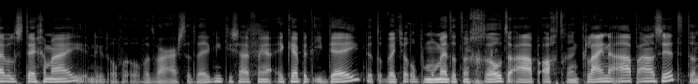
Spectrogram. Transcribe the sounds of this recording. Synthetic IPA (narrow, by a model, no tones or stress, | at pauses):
ɛjʋɛlˠɪstejχənmɛjɔ̰ffətʋa̰ːɹɪsdɑtʋejtɪknit̚dizɛjfɑnja̰ʔɪkɦɛpɦətidejdtʋejtəʋɛ̰lˠɔpənmomɛ̃ntdɑtənχrowtə̰ʔaːpɑ̰χtərənklɛjnə̰ʔaːpaːnzɪtd̥ɑ̰n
